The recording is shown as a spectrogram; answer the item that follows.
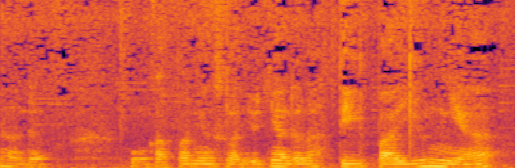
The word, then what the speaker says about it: tipayunnya: Ya, kemudian yang selanjutnya ada ungkapan yang selanjutnya adalah tipayunnya. Tipayunnya artinya adalah duluan ya, namun ini digunakan untuk pada yang hormat ya.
